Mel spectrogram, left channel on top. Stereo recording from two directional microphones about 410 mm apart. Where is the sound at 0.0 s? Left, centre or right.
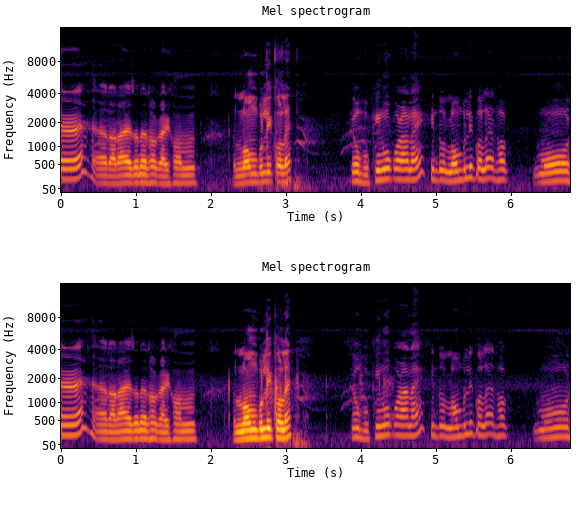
Centre.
